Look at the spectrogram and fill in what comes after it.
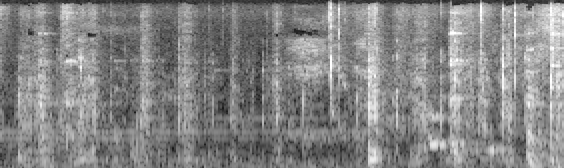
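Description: Close-up chewing of a mouthful of crunchy water chestnut from an iced dessert: faint, scattered crunches and mouth clicks, with a few louder crunches in the second half.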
